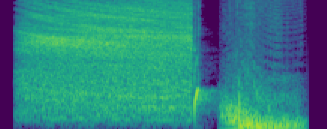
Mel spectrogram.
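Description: Cartoon sound effects: a steady hiss lasting about a second, then a short rising blip and a puff of low, noisy sound that fades out.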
